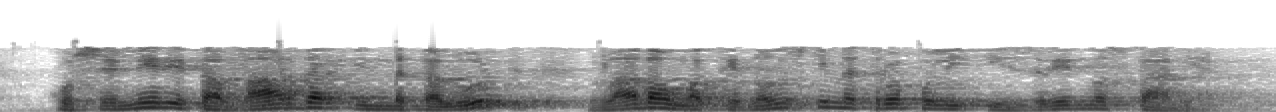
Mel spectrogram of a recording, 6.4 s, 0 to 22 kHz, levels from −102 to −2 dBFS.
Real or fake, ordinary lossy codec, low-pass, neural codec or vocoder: fake; AAC, 16 kbps; 19.8 kHz; codec, 44.1 kHz, 7.8 kbps, DAC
